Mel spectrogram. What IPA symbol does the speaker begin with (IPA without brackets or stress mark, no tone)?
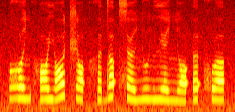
ʁʷ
